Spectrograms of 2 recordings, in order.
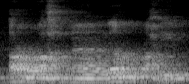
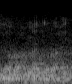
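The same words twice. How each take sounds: First: Ar-Rahmanir Rahim very slow, both rr rolled and held; slow, strong model of Ar-Rahmanir Rahim; shaddah recitation. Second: Ar-Rahmanir Rahim quick and soft with single r; soft, fast wrong reading of Ar-Rahmanir Rahim; shaddah dropped. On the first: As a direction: press long on each doubled r of "Ar-Rahmanir Rahim". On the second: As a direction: rush "Ar-Rahmanir Rahim" without pressing the r. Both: Shown as a demonstration. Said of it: "Jangan dibaca".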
